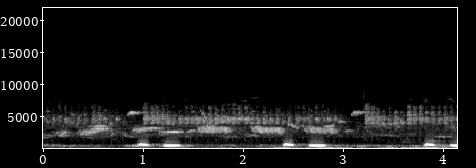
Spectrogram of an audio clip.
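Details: Steady cu-coo song of the common cuckoo (Cuculus canorus). Three two-note calls come about 1.4 seconds apart, each a short falling upper note then a held lower note, and the last is cut off. A wash of high chirping fills the background.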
